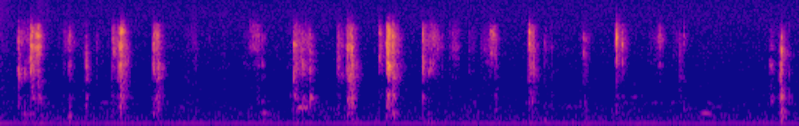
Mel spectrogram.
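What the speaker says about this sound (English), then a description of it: "I was told to keep shuffling" Tarot cards being shuffled by hand, a series of soft, crisp riffling clicks and snaps in irregular bursts, close up and quiet, with no talking.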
